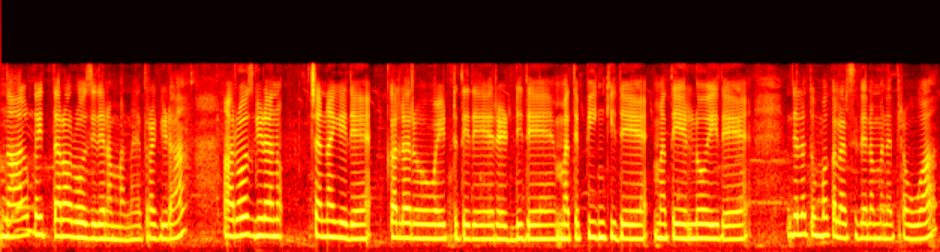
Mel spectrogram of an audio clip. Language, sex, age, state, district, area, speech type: Kannada, female, 18-30, Karnataka, Kolar, rural, spontaneous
